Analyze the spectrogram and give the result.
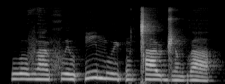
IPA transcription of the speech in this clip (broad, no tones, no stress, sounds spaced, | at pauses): w o v ã xʷ e u̯ ʔ i m u y̯ ʔ ũ ǀ a u̯ ɖ͡ʐ ɐ̃ ɡʷ a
